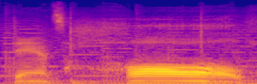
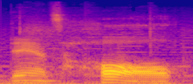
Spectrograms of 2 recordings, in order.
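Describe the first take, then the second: First: The second word is said like 'haul', pulling. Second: The second word is said like an ordinary hall. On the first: The speaker calls it right. "like you're pulling it" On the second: The speaker calls it wrong. "Not Dance Hall"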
